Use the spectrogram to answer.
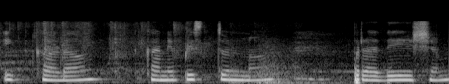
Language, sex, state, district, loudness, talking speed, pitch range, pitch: Telugu, female, Andhra Pradesh, Sri Satya Sai, -20 LUFS, 40 wpm, 200-225 Hz, 210 Hz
